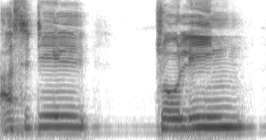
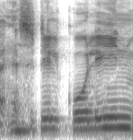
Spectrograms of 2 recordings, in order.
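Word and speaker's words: acetylcholine: ठीक है, जैसे एसिटिल चोलिन, मेथाचोलिन, कार्बाचॉल एंड बेथैनचॉल। ठीक है, इसका प्रोनाउंसिएशन अलग होगा, एसिटिल कोलिन, मेथाकोलिन, कार्बाकॉल एंड बेथैनकॉल, लेकिन याद रखने के लिए यहाँ पे चोली चोली चोली बोल रहे हैं।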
